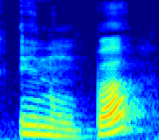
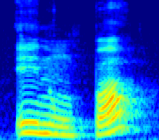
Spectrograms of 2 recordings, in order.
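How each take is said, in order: No difference in how they are said.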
